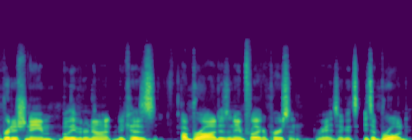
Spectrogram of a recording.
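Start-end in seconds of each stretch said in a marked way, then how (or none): none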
